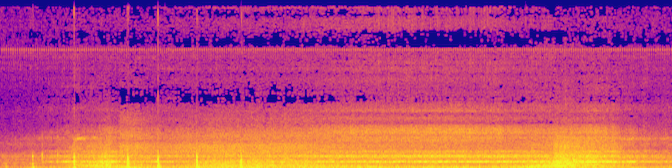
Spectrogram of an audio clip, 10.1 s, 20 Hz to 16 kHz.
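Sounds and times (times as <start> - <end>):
airflow rushing over microphone: 0.0 - 10.0.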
